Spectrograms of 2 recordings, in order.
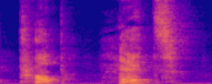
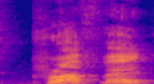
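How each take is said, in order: First: The p and h are split into two sounds. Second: The ph is said as one f sound. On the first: The speaker calls it wrong. "We don't say prop het. that's not right" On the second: The speaker calls it right. "the ph is a digraph. We don't split that"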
